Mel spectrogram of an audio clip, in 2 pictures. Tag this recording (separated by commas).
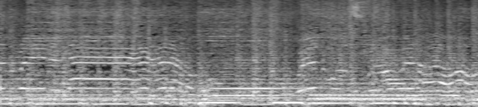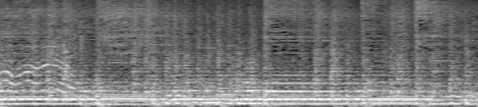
Musical instrument, Drum kit, Drum, Music, Blues, Guitar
